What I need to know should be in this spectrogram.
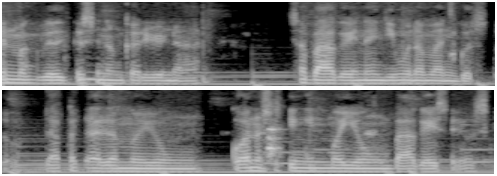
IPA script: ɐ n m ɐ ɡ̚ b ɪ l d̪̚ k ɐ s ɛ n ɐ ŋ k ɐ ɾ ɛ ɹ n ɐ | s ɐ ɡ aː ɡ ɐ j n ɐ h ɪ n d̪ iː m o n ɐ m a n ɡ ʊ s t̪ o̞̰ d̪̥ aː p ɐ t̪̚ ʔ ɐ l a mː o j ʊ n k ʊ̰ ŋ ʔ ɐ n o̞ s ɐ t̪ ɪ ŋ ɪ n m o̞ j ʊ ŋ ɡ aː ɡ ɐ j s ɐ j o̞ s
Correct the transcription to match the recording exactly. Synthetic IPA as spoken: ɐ n m ɐ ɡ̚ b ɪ l d̪̚ k ɐ s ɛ n ɐ ŋ k ɐ ɾ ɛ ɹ n ɐ | s ɐ b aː ɡ ɐ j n ɐ h ɪ n d̪ iː m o n ɐ m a n ɡ ʊ s t̪ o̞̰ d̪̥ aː p ɐ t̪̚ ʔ ɐ l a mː o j ʊ ŋ k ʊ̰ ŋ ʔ ɐ n o̞ s ɐ t̪ ɪ ŋ ɪ n m o̞ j ʊ ŋ b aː ɡ ɐ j s ɐ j o̞ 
